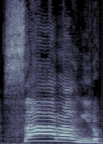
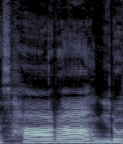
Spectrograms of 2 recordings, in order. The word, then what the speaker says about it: 사랑: 쓰면 싸랑 이렇게 읽어요. – 음. 그러니까 그게 걔네는 S 발음을 세게 하거든요. 그래서 그런 것도 이제 예를 들면 입술을 거의 뭐 만지지 말고 부드럽게 발음을 해라. 이렇게 사랑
